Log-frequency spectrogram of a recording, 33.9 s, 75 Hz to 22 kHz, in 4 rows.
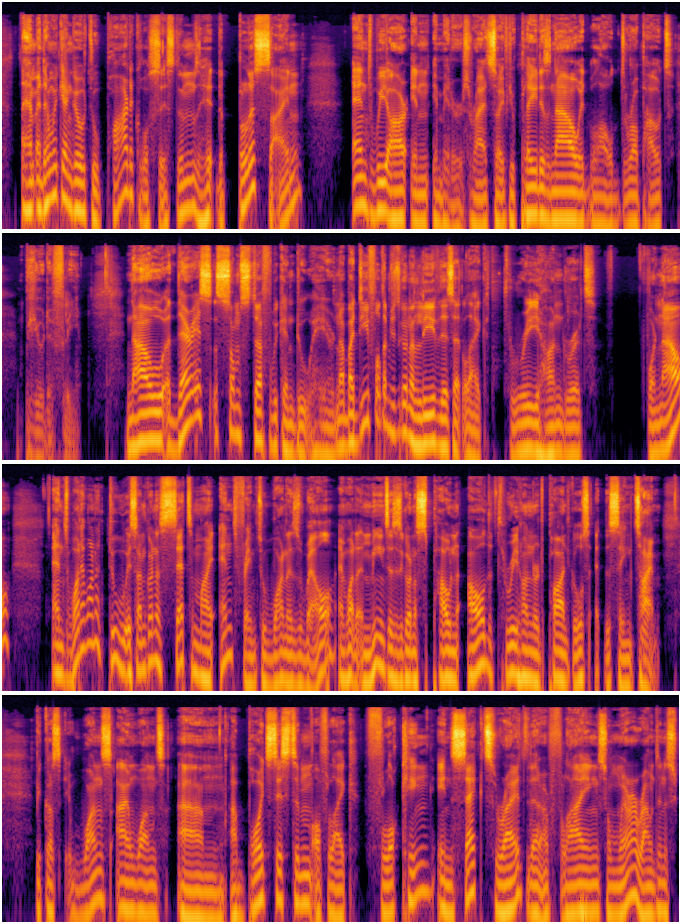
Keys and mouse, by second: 1.3 click, 5.6 middle drag, 6.2 space, 7.6 space, 10.5 click, 10.9 click, 12.5 shift+middle drag, 14.2-16.5 drag, 15.3 0, 20.0 click, 23.7 space, 24.7 space.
